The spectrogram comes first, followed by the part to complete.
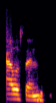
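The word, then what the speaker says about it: allicin: of beneficial compounds including Alan how do you pronounce that Alan Allison Allison which is bio bioavailable when crushed and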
